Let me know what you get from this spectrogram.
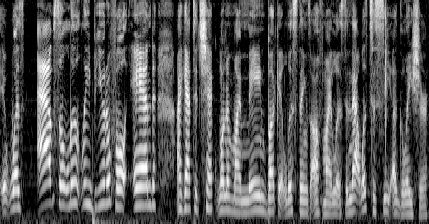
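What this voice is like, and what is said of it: Slightly raspy voice. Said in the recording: “Voice is a little raspy today, coming off a 7-day cruise to Alaska.”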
